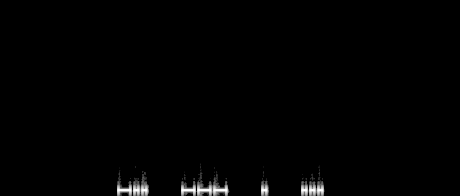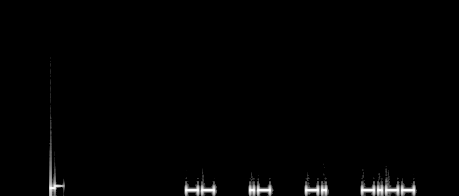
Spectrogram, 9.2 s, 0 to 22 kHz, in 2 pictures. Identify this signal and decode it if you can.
Morse code, heard as a keyed tone, about 30 wpm, spaced as for 17 wpm, 700 Hz. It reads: DOES MANY
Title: 3x Character Spacing - Top 200 Words - 30wpm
